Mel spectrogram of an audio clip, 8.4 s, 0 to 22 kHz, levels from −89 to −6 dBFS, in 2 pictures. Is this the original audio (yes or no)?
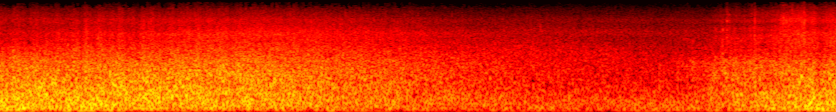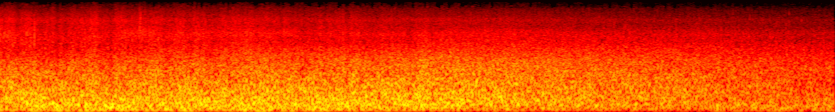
yes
